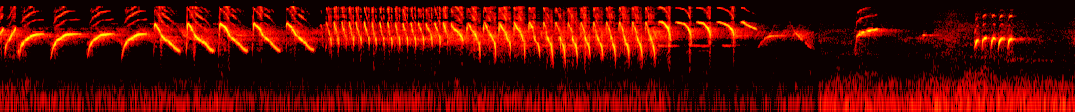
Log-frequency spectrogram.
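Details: 'Vara de pescar' canary song for prompting a lazy canary to sing. Quick series of arched whistled notes, then a long dense rattling trill of tiny repeated syllables, a few sharp upslurred notes and a pause with faint background hum.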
